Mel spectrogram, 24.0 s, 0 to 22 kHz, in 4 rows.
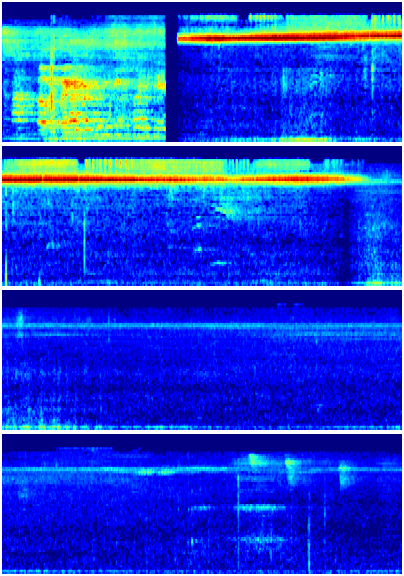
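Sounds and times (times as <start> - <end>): shrill insect chorus: 2.6 - 11.2.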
